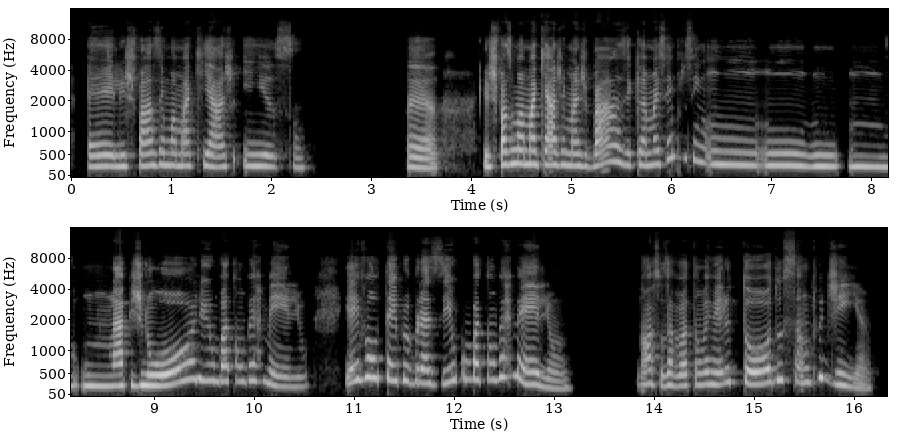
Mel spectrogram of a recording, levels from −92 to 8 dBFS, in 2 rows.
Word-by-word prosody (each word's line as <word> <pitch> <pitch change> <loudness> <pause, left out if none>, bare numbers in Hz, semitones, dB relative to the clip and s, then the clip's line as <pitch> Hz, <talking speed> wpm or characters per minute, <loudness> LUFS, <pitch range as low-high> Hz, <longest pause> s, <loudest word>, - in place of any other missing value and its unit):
É, 240 +1 +1
eles 245 0 0
fazem 265 +2 0
uma 265 -1 -1
maquiagem 255 -2 -2 0.3
isso. 230 -2 -7 1.0
É, 215 -2 +1 0.4
eles 240 - +2
fazem 285 +2 +4
uma 300 - +4
maquiagem 285 -1 +4
mais 260 -1 0
básica, 270 +1 -1
mas 285 +1 -2
sempre 440 +2 -7
assim 385 -4 -8
um 280 -3 -2
um 250 -2 0
um 235 0 -2
um 235 - -1 0.2
um - - -2
lápis 240 +1 +3
no 240 -1 +8
olho 305 +11 +5
e 350 - -3
um 340 - -3
batom 330 0 -2
vermelho. 230 -11 -5 0.3
E - - -3
aí, 365 +4 +2
voltei 405 -3 +2
para 350 -1 -2
o - - -10
Brasil 295 +2 -1
com 390 -1 -8
batom 370 0 -1
vermelho. 260 - -2 0.6
Nossa, 280 -4 -4
usava 245 -1 -2
batom 245 +2 -2
vermelho 265 +3 -1
todo 295 +3 +3
santo 330 +3 -3
dia. 240 - -4
265 Hz, 160 wpm, -23 LUFS, 240-315 Hz, 1.0 s, no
